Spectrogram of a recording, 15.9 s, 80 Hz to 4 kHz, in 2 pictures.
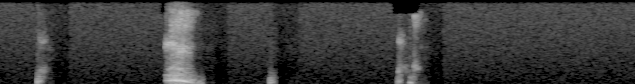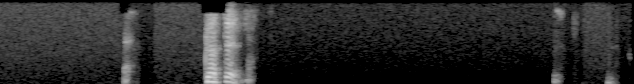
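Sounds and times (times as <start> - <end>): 
person clearing throat in short rasping bursts: 2.1 - 2.6
speech: 10.6 - 11.2.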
